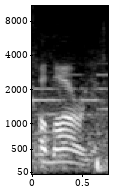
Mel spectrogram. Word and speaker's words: Cagliari: We've been saying it wrong the whole vacation, but it's Cagliari.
